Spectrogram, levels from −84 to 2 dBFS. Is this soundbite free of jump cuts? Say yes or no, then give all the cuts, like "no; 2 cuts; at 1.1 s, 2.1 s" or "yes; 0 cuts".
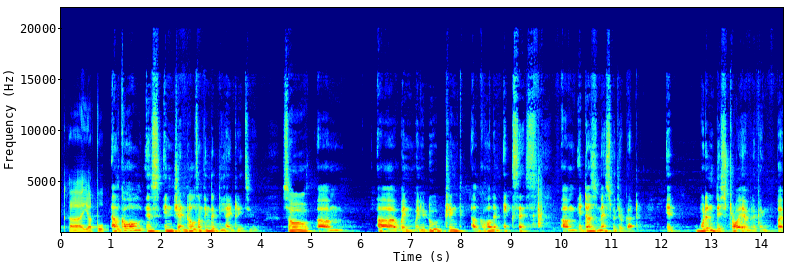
no; 1 cut; at 0.9 s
